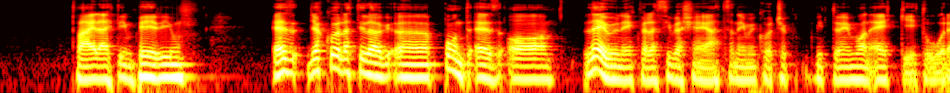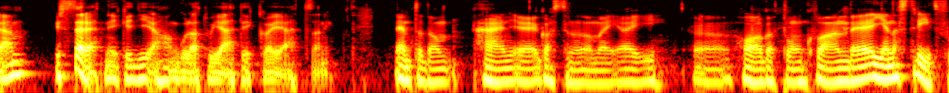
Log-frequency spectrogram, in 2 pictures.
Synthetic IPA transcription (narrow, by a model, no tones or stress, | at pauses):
t̪vajlajt̪impeːɾijum | ɛzɟɒko̞rlɒt̪ilɒɡøpo̞nt̪ɛzɒ | lɛylneːkʋɛlɛsivɛʃɛ̰nja̰ːt̪sɒniɒmiko̞rt͡ʃɒkmit̪ːøeːɱvɒnʔɛɟkḛːt̪o̰ːɾaːm | eːʃsɛɾɛ̰t̪neːkɛɟːijɛ̰nɦɒ̰ŋɡulʔɒ̰t̪ṵːja̰ːt̪eːkʰːɒ̰lja̰ːt̪sɒ̰ni | nɛmt̪ud̪o̞mhaːɲɡɒst̪ronomajɒi | hɒlɡɒt̪oːŋkʋɒnd̪ɛijɛnɒst̪riːt̪f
